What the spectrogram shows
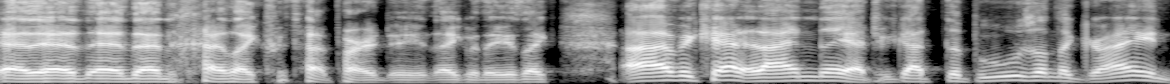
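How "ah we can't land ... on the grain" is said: bad, high-pitched fake Irish accent. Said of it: "the bad Irish accent".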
